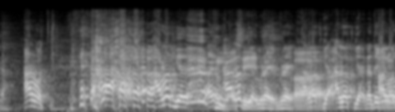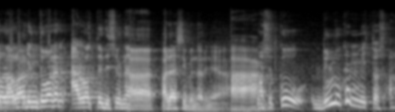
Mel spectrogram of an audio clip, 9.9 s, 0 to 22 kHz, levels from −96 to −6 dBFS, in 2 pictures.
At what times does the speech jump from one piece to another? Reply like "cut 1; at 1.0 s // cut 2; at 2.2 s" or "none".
cut 1; at 7.8 s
